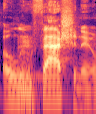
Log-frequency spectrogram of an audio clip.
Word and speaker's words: Olu Fashanu: We're learning it's pronounced Olu Fashanu.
